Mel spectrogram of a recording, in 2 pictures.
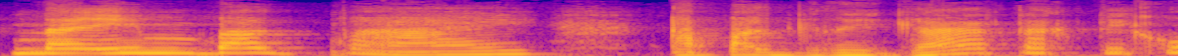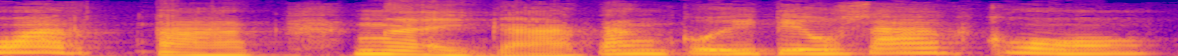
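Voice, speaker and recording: Performer playing sassy Ilocano gossip, slightly husky woman. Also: a little high, big pitch swings, slow, fairly bright tone, full character voice. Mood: sassy, boastful. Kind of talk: Ilocano radio comedy drama acting.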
